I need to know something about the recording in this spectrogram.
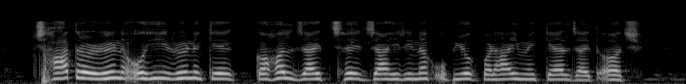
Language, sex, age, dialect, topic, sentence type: Maithili, female, 41-45, Southern/Standard, banking, statement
